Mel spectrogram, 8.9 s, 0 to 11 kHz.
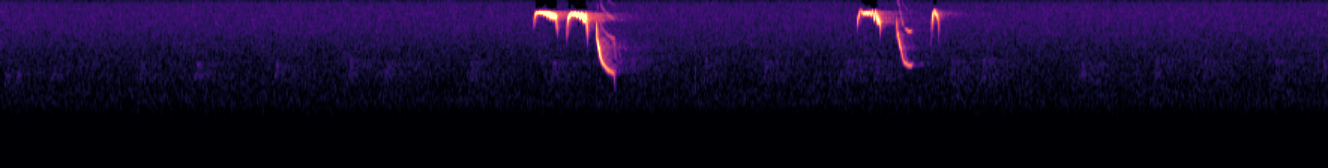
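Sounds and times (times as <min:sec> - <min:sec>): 
Poecile palustris marsh tit calling: 0:03.6 - 0:04.1, 0:05.7 - 0:06.3.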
